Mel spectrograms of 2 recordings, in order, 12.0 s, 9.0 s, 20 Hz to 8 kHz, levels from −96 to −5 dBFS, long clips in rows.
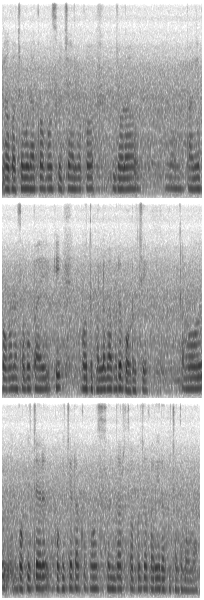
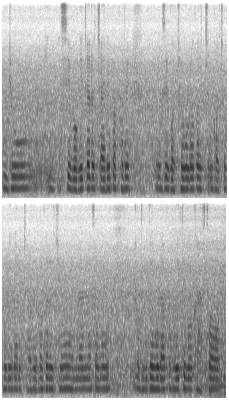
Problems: constant background noise, continuous background conversations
